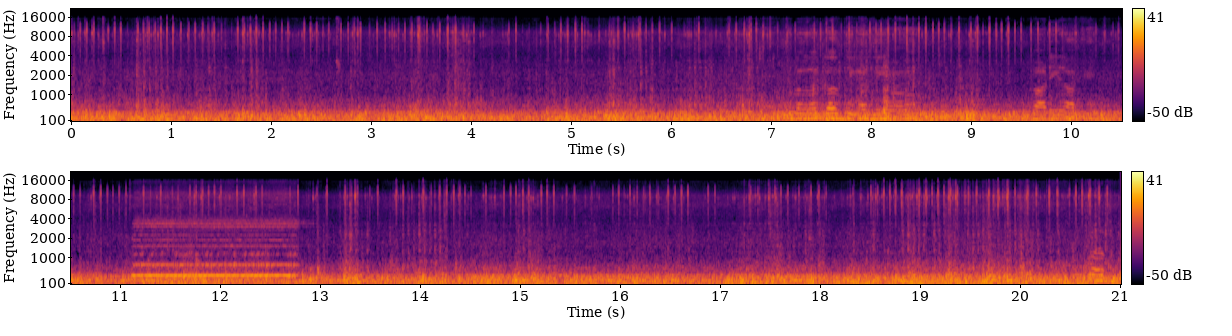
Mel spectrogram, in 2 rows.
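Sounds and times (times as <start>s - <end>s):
tyres on rough dirt road: 0.0s - 21.0s
vehicle engine rumble: 0.0s - 21.0s
vehicle horn: 11.1s - 13.0s.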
